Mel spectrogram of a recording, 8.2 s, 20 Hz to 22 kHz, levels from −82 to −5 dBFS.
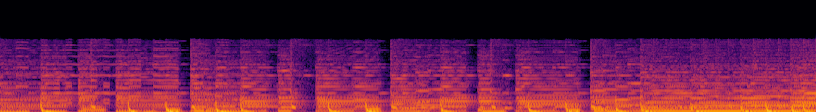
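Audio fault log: No faults found; nothing in the audio to log.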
